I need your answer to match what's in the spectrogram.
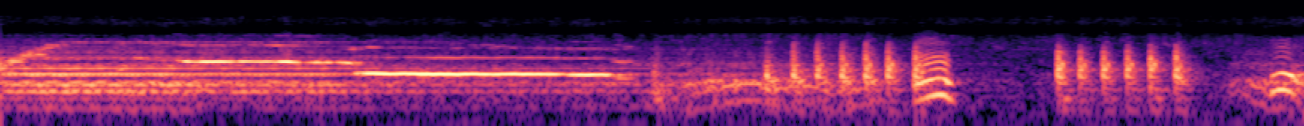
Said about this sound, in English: Who's there? Who's doing that? Somebody's at the door of this iceberg they call a bedroom.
